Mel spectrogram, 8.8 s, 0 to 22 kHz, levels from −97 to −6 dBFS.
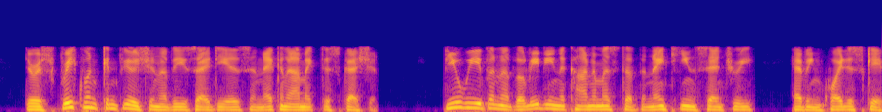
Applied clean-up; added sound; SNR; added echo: none; none; none; none.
